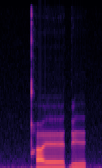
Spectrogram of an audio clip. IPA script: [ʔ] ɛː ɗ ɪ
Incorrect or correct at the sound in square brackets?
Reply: incorrect: qʰ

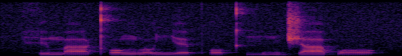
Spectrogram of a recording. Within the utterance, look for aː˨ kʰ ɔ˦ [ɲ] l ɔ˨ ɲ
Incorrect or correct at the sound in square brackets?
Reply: incorrect: ŋ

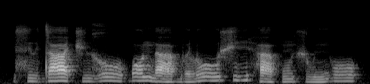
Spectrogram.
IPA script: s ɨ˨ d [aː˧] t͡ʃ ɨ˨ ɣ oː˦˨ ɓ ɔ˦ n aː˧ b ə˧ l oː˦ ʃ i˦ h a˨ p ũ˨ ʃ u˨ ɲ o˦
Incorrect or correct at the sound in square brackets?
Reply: correct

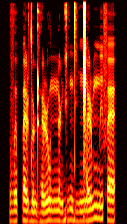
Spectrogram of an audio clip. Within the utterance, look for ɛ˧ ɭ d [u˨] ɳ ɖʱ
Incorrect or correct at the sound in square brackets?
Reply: correct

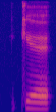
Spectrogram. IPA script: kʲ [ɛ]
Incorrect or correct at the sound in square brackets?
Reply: correct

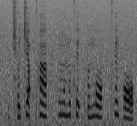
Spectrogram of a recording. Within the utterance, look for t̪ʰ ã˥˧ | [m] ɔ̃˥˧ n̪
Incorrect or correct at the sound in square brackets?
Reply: incorrect: ŋ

